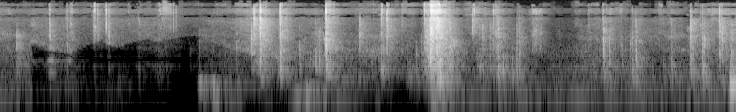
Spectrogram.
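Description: Crisp snipping and crinkling of plastic toy packaging being cut open with scissors, with a few sharp cuts and rustles close to the microphone.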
